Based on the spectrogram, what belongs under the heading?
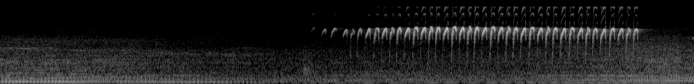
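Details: Pied bushchat, a native Indonesian bird, singing actively as a tutor recording for training caged songbirds: a quiet start, then a steady three-second trill of rapid, evenly spaced high, sharp notes over low background hum.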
